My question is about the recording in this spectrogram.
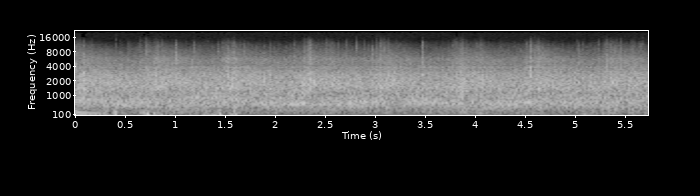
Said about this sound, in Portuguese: Torcedor fazendo a festa, né? A torcida fazendo a festa aqui na Arena.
